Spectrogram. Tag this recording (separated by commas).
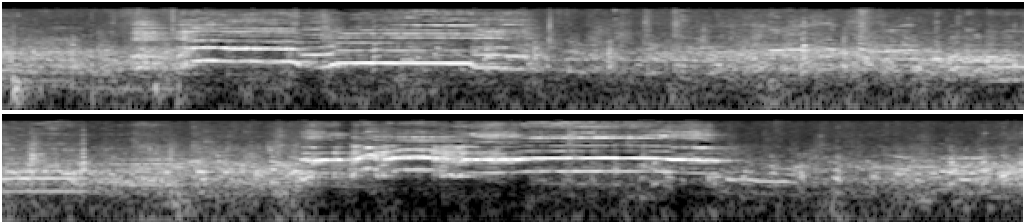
Crowing, rooster, chicken crowing, Cluck, Fowl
